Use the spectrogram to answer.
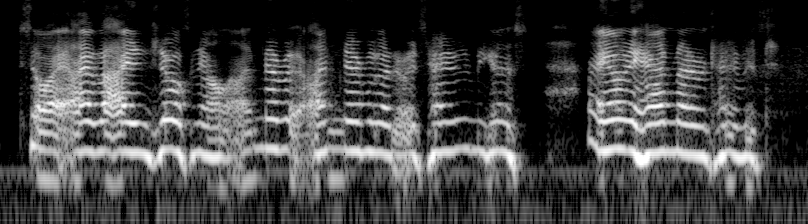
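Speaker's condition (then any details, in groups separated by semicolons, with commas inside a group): Cerebral palsy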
